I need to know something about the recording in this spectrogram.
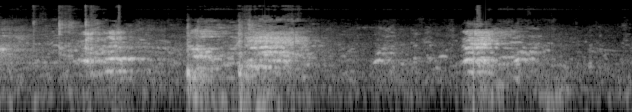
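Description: Young women players call out to one another in an echoing gym.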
